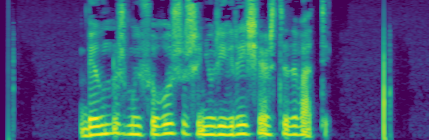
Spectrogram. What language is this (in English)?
Galician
